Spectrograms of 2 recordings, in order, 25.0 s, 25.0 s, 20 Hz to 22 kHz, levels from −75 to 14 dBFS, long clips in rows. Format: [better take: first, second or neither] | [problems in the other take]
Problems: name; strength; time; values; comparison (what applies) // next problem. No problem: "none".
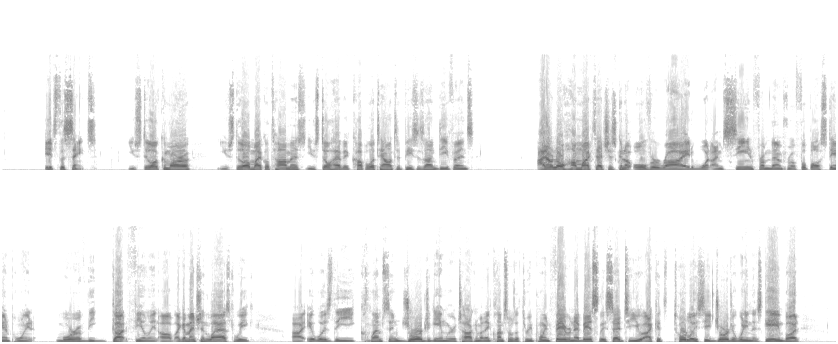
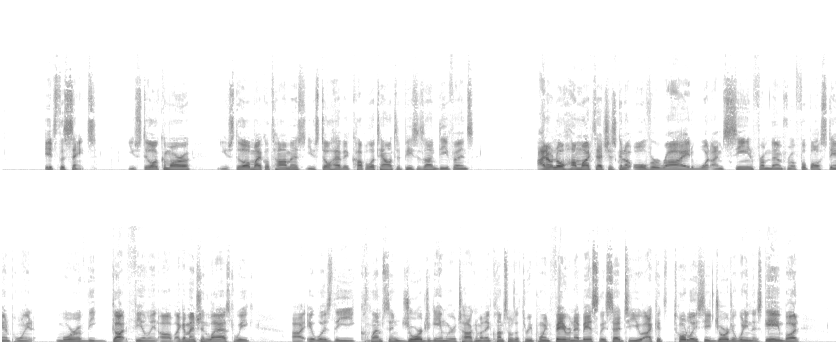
second | distortion; slight; 5% of the sound clipped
